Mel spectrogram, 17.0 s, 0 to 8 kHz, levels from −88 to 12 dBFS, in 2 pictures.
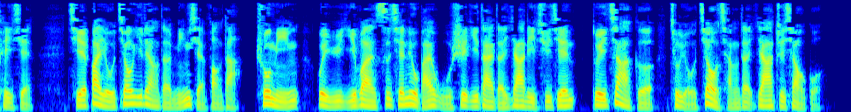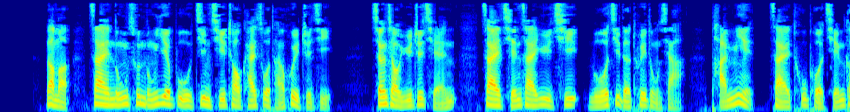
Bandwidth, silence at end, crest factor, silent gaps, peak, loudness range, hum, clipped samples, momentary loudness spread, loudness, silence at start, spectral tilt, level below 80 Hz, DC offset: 7.8 kHz; 0 s; 22 dB; 2.46-2.55 s, 8.40-8.81 s; -2 dBFS; 2 LU; none; under 0.1%; 9 LU; -25 LUFS; 0 s; -5 dB/octave; -48 dBFS; under 0.1%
